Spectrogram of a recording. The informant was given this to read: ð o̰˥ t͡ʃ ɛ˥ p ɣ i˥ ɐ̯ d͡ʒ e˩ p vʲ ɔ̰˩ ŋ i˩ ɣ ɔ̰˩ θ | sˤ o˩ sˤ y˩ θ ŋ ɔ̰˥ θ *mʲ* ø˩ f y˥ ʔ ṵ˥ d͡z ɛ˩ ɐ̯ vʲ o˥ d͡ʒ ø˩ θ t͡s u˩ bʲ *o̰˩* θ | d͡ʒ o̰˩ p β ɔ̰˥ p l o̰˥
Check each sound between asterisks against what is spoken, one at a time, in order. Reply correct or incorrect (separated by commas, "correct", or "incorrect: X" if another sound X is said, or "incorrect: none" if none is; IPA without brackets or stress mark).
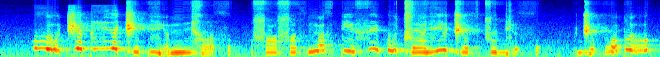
incorrect: pʲ, correct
